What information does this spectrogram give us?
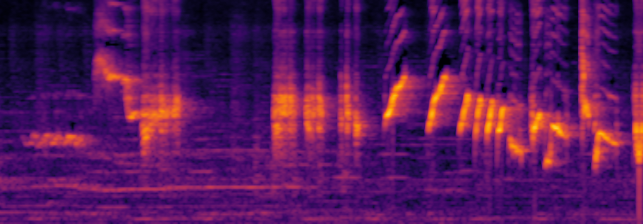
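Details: White-rumped shama, agitated, in kretekan: a soft whistle and quiet pause, then a rapid volley of sharp rising and falling notes with harsh crackling bursts, growing louder.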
